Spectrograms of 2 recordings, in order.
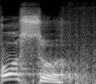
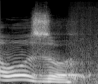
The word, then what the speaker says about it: osso: É por isso que eu não escrevo assim, gente. Eu escrevo assim, osso. Porque aqui está entre 2 vogais. Senão ficaria oso.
